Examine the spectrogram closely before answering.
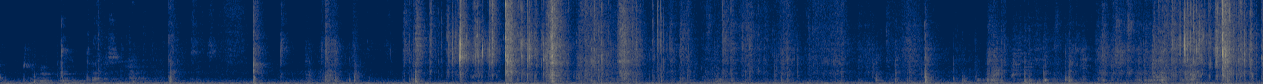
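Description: Trading cards rustle and flick as they are sorted by hand.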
